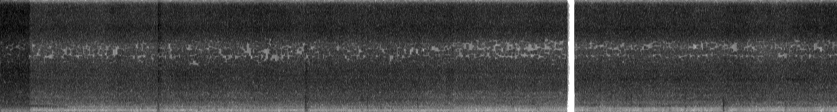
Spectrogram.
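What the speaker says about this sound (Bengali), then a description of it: "সবজিটা এবার ভালো করে কষিয়ে নেবো। নাড়াচাড়া দিয়ে লবণ হলুদ গুলো সবজিতে ভালো করে মিশিয়ে নেবো।" Cauliflower and other vegetables fry with salt and turmeric in a steady, close, even sizzle, broken by a few brief stirring clicks and one short dropout.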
